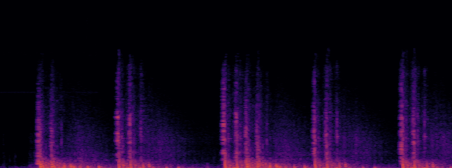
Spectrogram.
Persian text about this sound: میدان نبرد در نزدیکی بخمود گرم است و تانک های اوکراینی به سوی نیروهای روس شلیک می کنند. بعد از ظهر پنجشنبه سربازانی که پرچم اوکراین روی یونیفرم های پلنگی رنگشان نقش بسته در سنگرهای گلالود زانو زده و تیراندازی می کنند.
